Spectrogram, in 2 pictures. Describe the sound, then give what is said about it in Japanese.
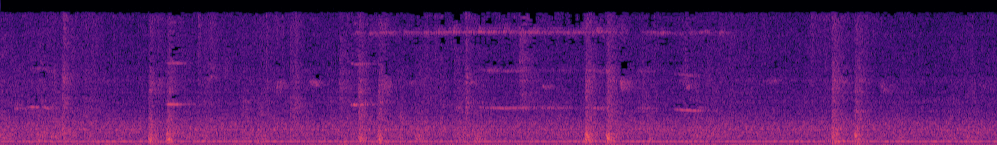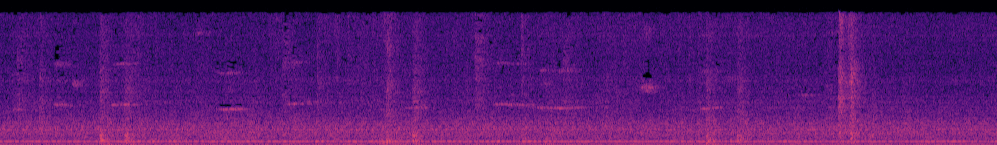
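A train approaching Minami-Yonezawa station in Japan rumbles steadily, heard from inside the carriage, with a constant low drone and periodic clanks and rattles as the wheels pass over rail joints, loud and continuous with no talking. “南米沢では、後ろの車のドアは開きません。前の車の一番前のドアからお降りください。”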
